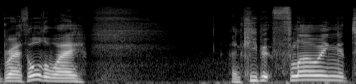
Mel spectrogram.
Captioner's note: breathing heavily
